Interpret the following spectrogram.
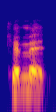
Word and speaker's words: Kemet: So indeed, to answer your question, when you have the I6 glyph, the loaf of bread, that's phonetically pronounced Kemet.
